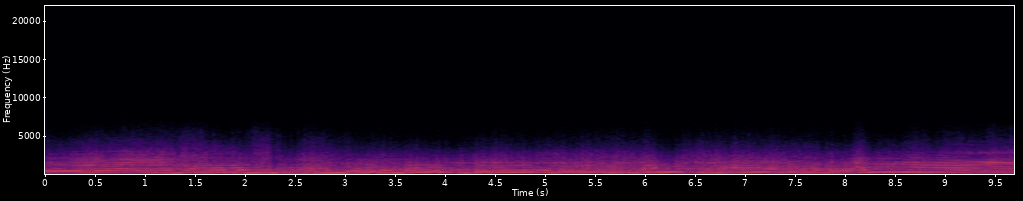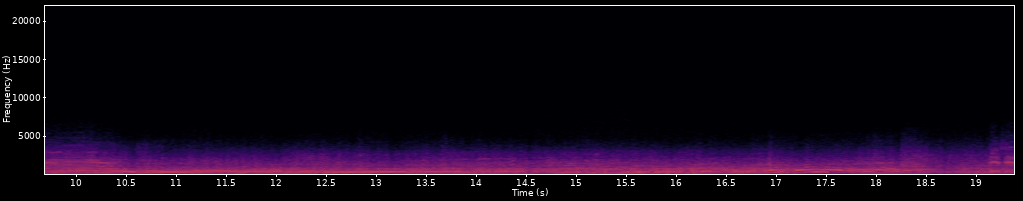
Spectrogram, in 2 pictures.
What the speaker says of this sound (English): with the roar of the powerful engines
